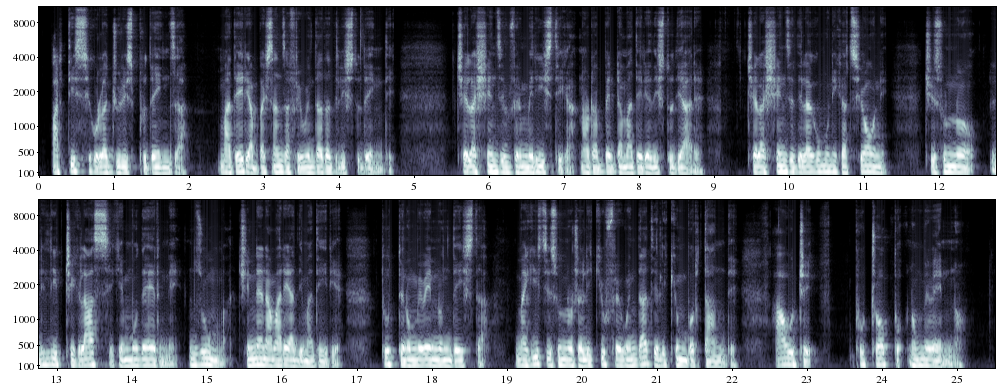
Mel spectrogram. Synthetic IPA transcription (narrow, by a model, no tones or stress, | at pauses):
part̪isːikʊnlad͡ʒuɾispɾud̪ɛnt̪sa̰ | mat̪ɛːɾjaːbːast̪ant̪safɾekwent̪aːt̪ad̪ɪʎist̪ud̪ɛnt̪i | t͡ʃɛlaʃːɛnt̪s̬aiɱfɪɾmeɾist̪ḭka̰nawʈɾabːɛɖːamat̪ɛːɾjad̪ist̪ud̪ja̰ːɾɪ̰ | t͡ʃɛlaʃːɛnt̪sɪd̪ɪlakumunikat̪sːjɔːnɪ | t͡ʃisunːʊ | liliʈ̪ɾiklasːḭk̟emːʊd̪ɛrnḭns̬umːa̰t͡ʃinːɛnamaɾɛːad̪imat̪ɛːɾjḛt̪ut̪ːɪnʊmːɪvɛnːʊint̪ɛst̪a̰ | makːist̪isunːʊt̪ɾalɪkjufːɾekwent̪aːt̪ielːɪkːjuimport̪ant̪ɪ | awʈɾi | pʰurt̪ɾɔpːʊnʊmːɪvɛnːʊ̰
